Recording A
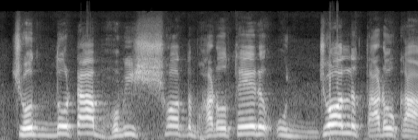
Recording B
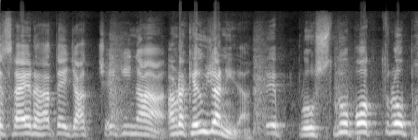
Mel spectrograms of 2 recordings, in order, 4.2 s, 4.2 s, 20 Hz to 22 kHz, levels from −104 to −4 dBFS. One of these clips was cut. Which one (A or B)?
B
